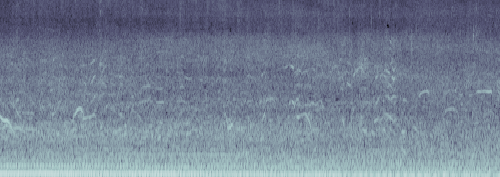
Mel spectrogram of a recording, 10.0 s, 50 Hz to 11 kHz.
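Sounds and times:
faint voices: 0.0s - 10.0s
low engine hum: 0.0s - 10.0s.

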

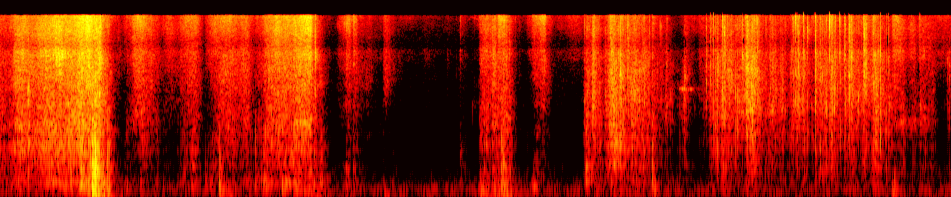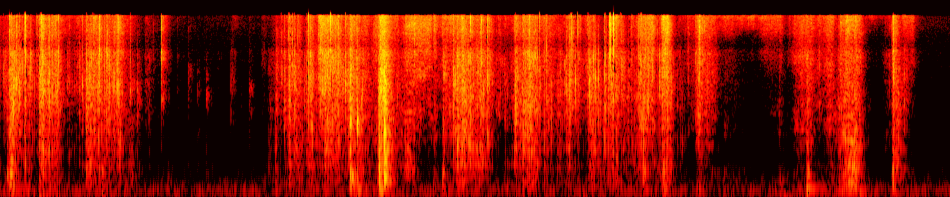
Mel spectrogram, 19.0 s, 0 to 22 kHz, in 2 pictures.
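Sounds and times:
plastic bag crinkling: 5.8s - 11.6s, 12.2s - 16.7s.

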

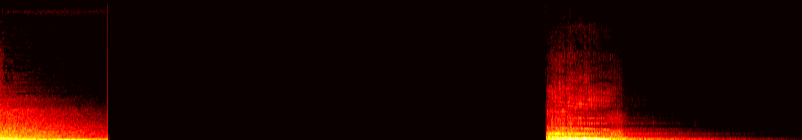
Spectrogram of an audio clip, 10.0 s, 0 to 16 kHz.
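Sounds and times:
loud deep monster roar: 6.8s - 8.8s.

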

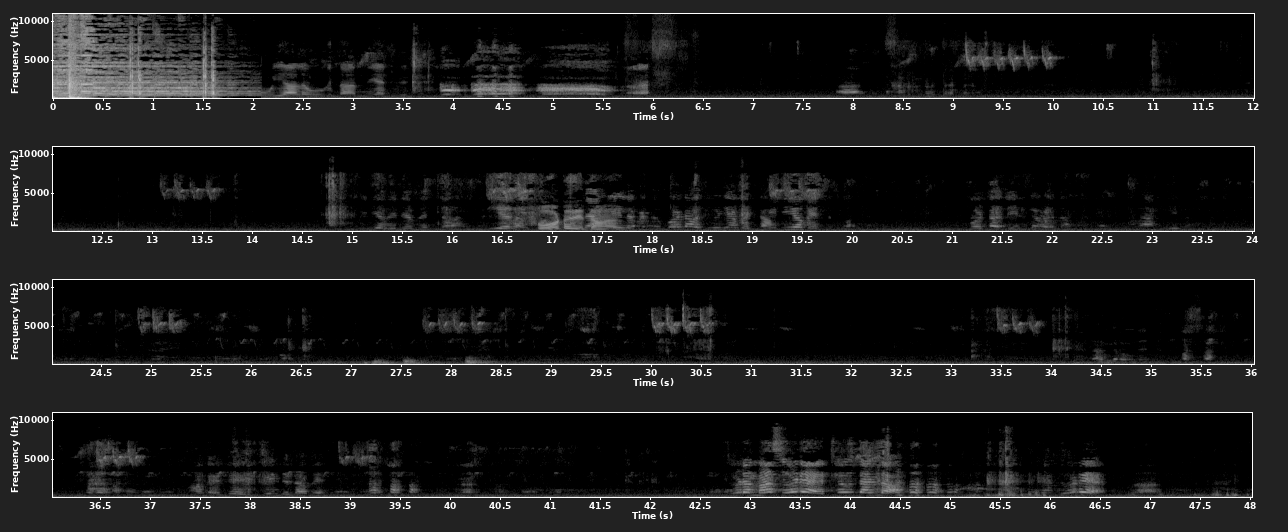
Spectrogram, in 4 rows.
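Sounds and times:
small bird chirping: 7.8s - 10.7s, 13.0s - 13.9s, 21.9s - 31.6s, 32.5s - 43.0s.

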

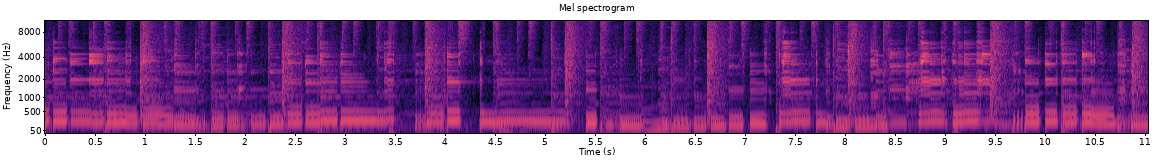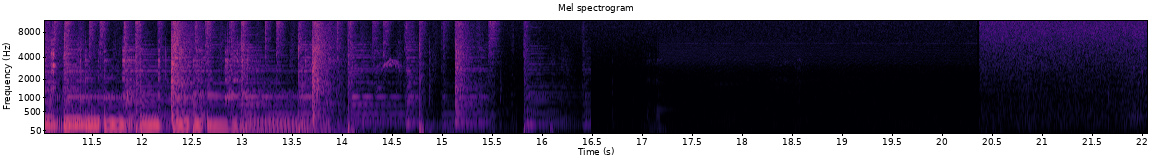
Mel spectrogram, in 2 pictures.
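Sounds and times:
electric bass played fingerstyle: 0.0s - 16.4s.

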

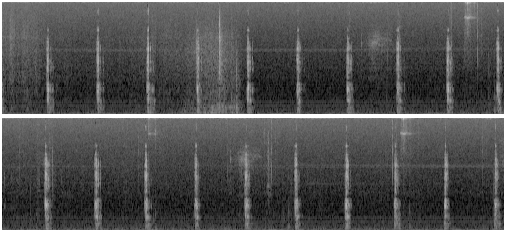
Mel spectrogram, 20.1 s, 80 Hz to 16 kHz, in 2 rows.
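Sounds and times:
soft rustle: 0.0s - 0.9s
clock ticking: 0.9s - 1.1s, 1.9s - 2.1s, 2.9s - 3.1s, 4.9s - 5.1s, 5.9s - 6.1s, 6.9s - 7.1s, 7.9s - 8.1s, 8.9s - 9.1s, 9.8s - 10.2s, 10.9s - 11.1s, 11.9s - 12.1s, 12.8s - 13.1s, 15.8s - 16.1s, 16.9s - 17.1s, 17.8s - 18.1s, 18.9s - 19.1s, 19.8s - 20.0s.

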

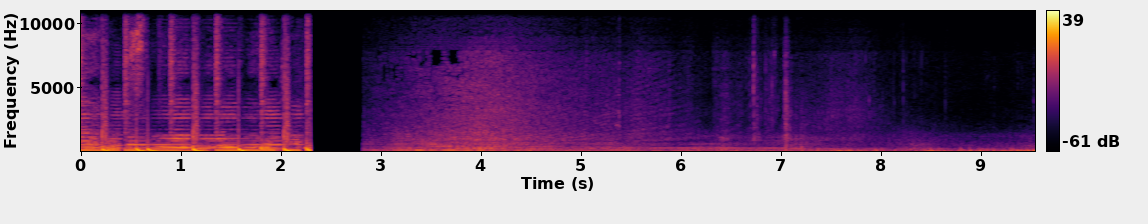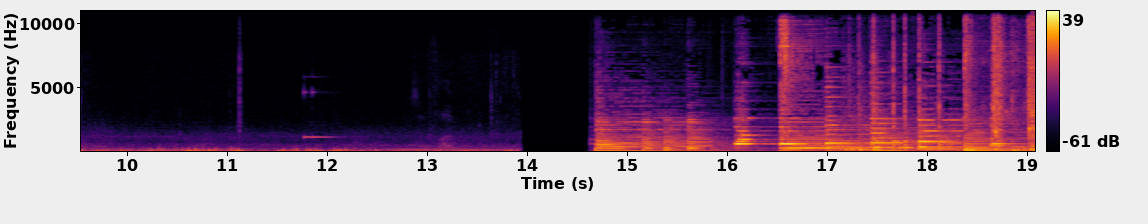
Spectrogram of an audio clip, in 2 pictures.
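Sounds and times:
boat motor hum: 2.9s - 9.9s
wind buffeting microphone: 4.4s - 14.0s.

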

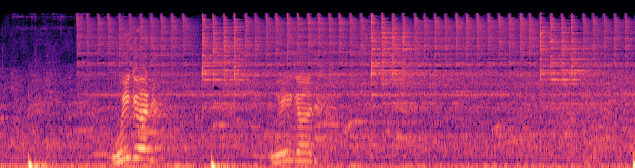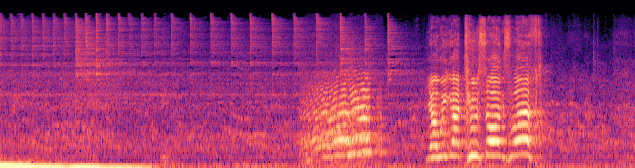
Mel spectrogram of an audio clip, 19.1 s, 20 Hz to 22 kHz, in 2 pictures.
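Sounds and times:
hi-hat ticks: 9.5s - 11.9s
low electric bass note: 9.5s - 11.9s.

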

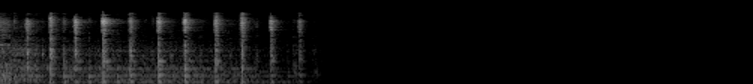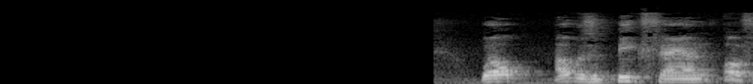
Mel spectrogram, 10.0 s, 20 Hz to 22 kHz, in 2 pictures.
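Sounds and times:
rapid small clicks and taps: 0.0s - 2.2s.

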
